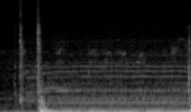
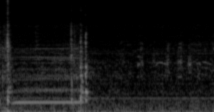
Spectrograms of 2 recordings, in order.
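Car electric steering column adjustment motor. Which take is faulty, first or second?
second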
